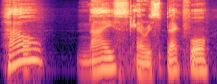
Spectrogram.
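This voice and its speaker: A man's voice: medium pitch, big pitch swings, slow pace, gravelly, a bit bright, no echo. A man hosting a casual podcast, effusive and full of hype as he introduces guests and fights. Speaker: podcast host.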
